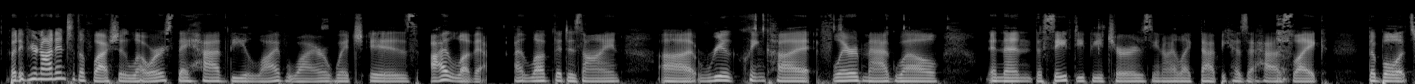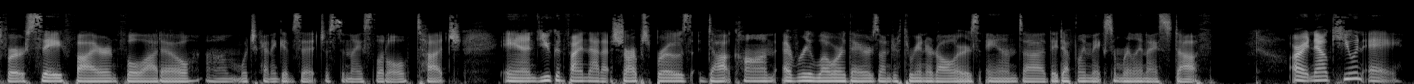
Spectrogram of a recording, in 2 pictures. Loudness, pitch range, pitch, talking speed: -25 LUFS, 145-160 Hz, 150 Hz, 195 wpm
